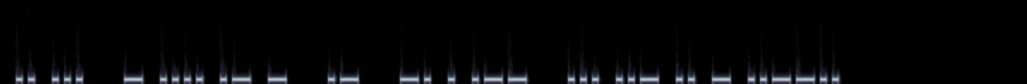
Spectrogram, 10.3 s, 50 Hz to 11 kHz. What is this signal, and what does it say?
Morse code, heard as a keyed tone, about 20 wpm, 700 Hz. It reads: IS THAT A NEW SUIT?
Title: Sentences from Top 1600 Words 20wpm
